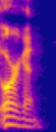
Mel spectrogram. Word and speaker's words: Oregon: Notice how I say it correctly, Oregon.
